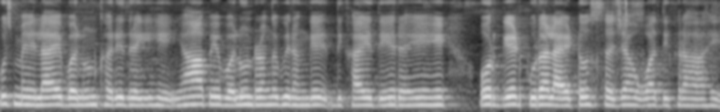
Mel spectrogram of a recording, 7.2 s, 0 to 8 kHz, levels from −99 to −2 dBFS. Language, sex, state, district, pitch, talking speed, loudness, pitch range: Hindi, female, Punjab, Fazilka, 195 Hz, 210 wpm, -19 LUFS, 190-205 Hz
